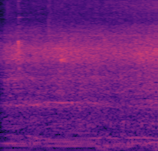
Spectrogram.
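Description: Small motorcycle engine running steadily as the bike approaches; the sound starts abruptly.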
